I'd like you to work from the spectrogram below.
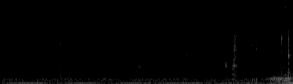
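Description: Computer mouse clicks while browsing an online shop: a few soft, faint clicks spaced apart over a low, steady background hum.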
